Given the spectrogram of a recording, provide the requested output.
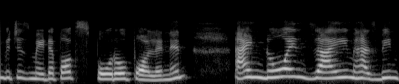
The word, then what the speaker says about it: sporopollenin: Yes, sporopollenin. You have pronounced it absolutely correct.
